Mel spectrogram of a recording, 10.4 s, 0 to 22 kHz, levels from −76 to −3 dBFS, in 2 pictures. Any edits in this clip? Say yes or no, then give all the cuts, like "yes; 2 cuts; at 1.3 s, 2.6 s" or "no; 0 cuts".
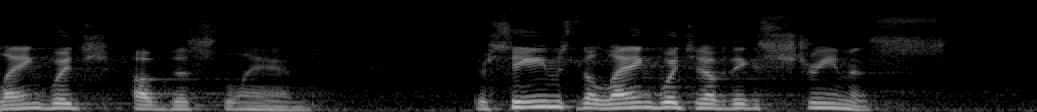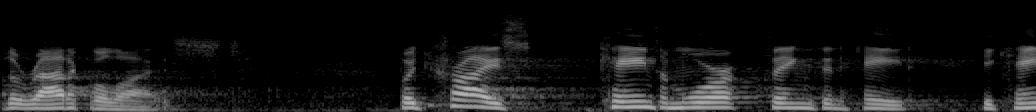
yes; 6 cuts; at 1.7 s, 2.9 s, 5.2 s, 7.3 s, 8.5 s, 9.0 s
